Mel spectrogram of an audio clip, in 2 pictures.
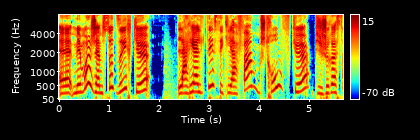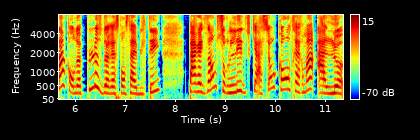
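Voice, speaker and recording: Speaking in a Quebec accent at a fairly slow pace, a woman with a high pitch and an animated tone makes very wide pitch swings, recorded with a dry, close sound with no echo. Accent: Québécois French. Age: 30s. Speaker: naturopath and life coach podcaster. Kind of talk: motivational monologue.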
